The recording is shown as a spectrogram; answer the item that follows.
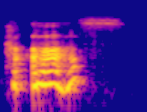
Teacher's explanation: that has a glottal stop in it because it's an Athabascan word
